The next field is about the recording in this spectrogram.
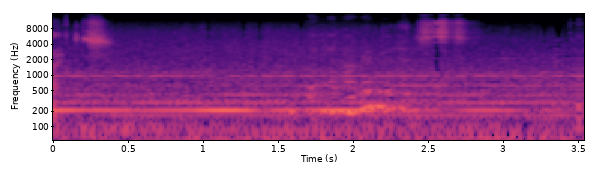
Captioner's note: mystic ringing; ethereal voice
